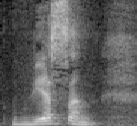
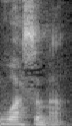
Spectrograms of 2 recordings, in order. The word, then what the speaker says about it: Vyasan: Because it is very hard for people to pronounce the word, especially the Western English speaking community. It's hard to pronounce a word Vyasan. So it became Vasana. Vasana is not the right word actually.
